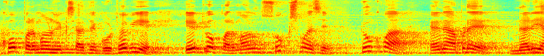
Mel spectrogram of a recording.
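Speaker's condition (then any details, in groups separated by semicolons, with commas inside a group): No condition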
